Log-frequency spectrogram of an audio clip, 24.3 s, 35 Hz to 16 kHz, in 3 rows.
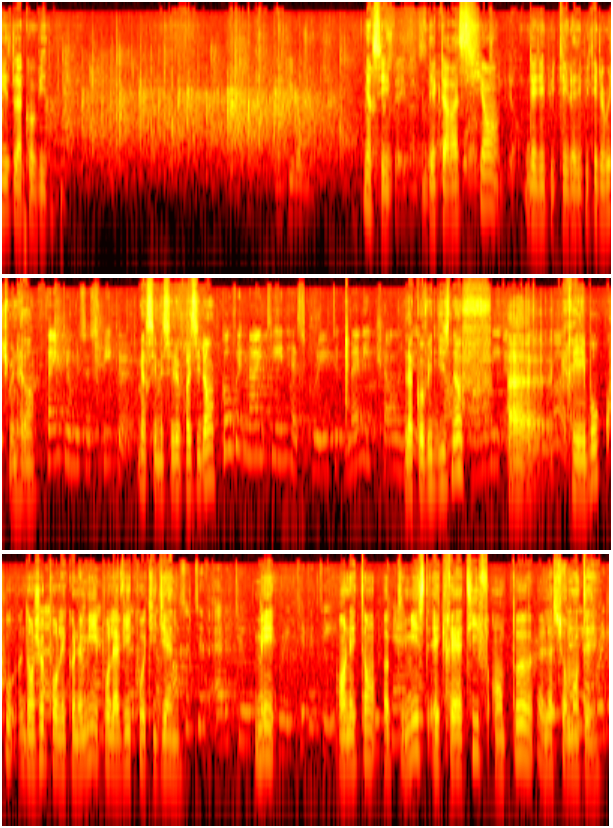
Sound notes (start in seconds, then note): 5.1 some Applause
